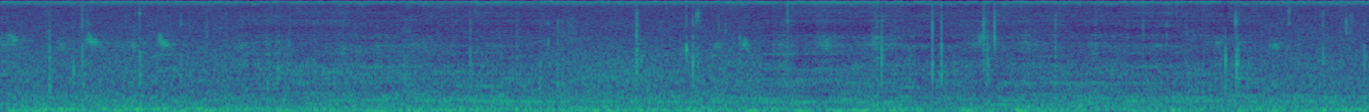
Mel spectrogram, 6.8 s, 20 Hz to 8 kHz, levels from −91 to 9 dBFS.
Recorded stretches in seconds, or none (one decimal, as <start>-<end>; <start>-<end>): 0.0-1.2; 2.7-3.8; 6.3-6.8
